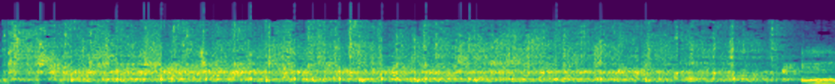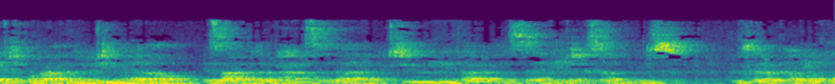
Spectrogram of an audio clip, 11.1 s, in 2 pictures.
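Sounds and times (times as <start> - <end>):
audience applause: 0.0 - 5.4
speech: 5.4 - 11.1.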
